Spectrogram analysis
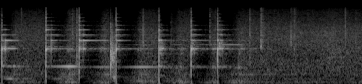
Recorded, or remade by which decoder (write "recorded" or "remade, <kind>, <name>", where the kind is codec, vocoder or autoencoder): recorded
